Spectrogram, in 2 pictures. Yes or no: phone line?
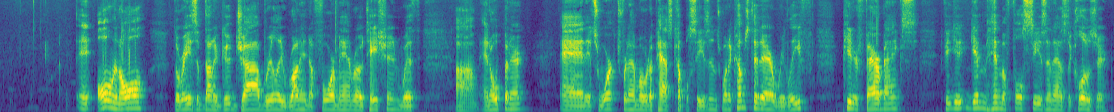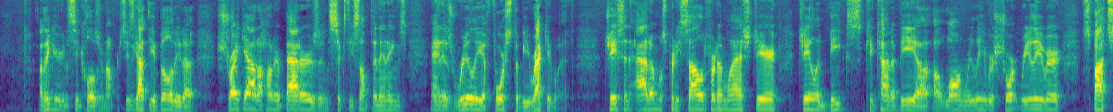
no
